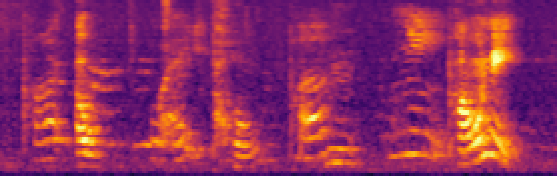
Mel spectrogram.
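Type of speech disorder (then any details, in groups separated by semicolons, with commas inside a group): Childhood apraxia of speech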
